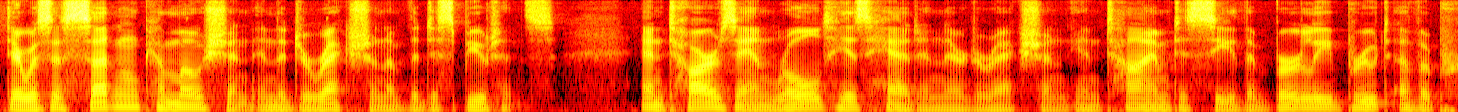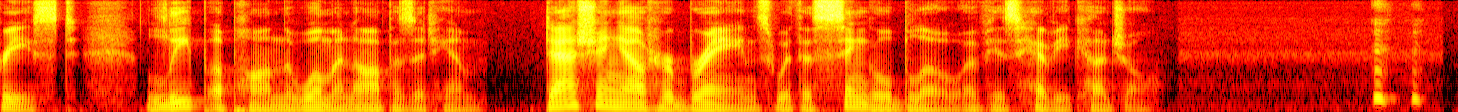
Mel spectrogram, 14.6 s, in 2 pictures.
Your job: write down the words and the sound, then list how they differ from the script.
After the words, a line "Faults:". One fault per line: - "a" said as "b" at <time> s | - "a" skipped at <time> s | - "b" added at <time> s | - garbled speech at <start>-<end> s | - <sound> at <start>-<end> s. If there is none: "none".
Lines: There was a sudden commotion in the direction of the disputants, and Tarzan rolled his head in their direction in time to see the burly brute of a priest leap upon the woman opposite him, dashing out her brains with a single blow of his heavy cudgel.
There was a sudden commotion in the direction of the disputants, and Tarzan rolled his head in their direction in time to see the burly brute of a priest leap upon the woman opposite him, dashing out her brains with a single blow of his heavy cudgel.
Faults:
- laugh at 14.1-14.4 s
